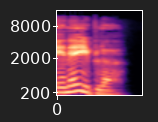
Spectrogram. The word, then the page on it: enabler: British English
